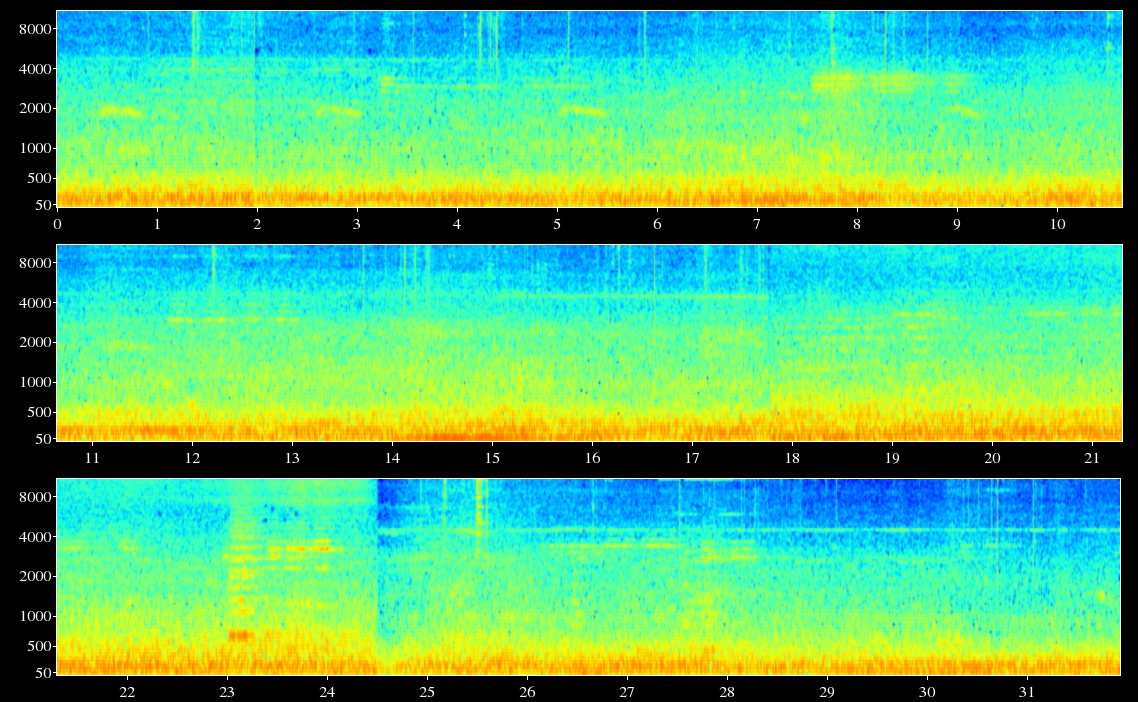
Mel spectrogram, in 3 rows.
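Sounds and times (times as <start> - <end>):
road traffic passing: 0.0 - 31.9
car horn toots: 23.0 - 24.4.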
